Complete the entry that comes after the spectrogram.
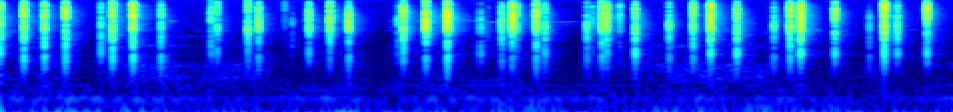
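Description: Long nails tap and scratch the glass screen and aluminium side edge of a rose gold iPhone. A rapid, uneven run of sharp, dry, bright clicks sounds with no ring, over a faint low hum.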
